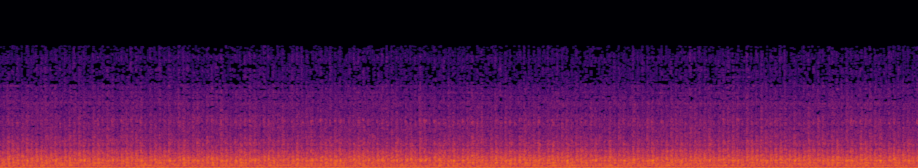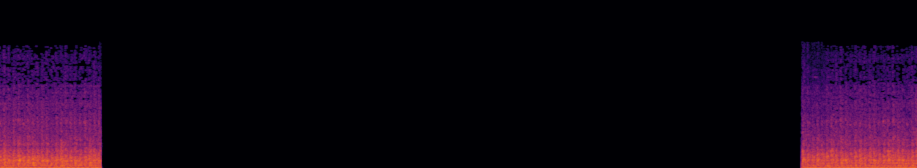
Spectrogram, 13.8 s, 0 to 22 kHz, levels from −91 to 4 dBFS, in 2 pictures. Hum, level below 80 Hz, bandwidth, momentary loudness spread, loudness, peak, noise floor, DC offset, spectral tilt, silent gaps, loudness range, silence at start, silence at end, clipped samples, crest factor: none; -34 dBFS; 15.5 kHz; 1 LU; -28 LUFS; -12 dBFS; under -90 dBFS; under 0.1%; -4.5 dB/octave; 7.65-12.89 s; 9 LU; 0 s; 0 s; under 0.1%; 16 dB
